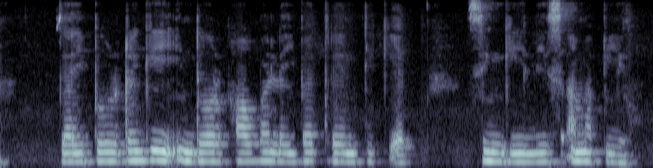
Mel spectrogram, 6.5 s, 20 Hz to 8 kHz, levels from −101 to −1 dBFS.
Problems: low volume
